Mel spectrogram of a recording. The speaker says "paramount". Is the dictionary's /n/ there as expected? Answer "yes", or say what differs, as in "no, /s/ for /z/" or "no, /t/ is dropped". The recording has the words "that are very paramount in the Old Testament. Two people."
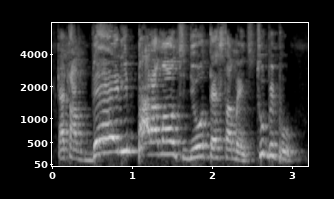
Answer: no, /l/ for /n/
